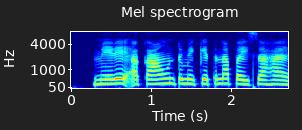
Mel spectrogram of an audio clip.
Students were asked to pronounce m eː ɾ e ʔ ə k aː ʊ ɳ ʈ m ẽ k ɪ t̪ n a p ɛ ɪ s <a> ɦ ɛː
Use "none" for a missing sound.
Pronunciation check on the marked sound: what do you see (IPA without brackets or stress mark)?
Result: a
